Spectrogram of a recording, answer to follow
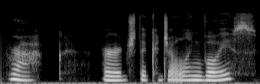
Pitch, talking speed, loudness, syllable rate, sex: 205 Hz, 115 wpm, -17 LUFS, 4.9 syllables/s, female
